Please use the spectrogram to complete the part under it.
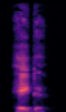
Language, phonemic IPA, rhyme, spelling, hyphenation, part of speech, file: Dutch, /ˈɦeː.də/, -eːdə, hede, he‧de, noun, Nl-hede.ogg
- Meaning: tow, hards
